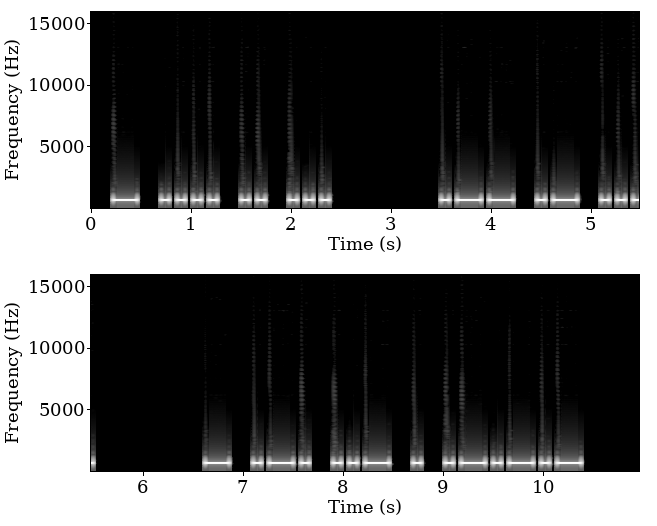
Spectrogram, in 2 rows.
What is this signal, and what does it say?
Morse code, heard as a keyed tone, about 15 wpm, 700 Hz. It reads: THIS WAS TRUE.
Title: 2x Word-Spacing - Sentences from Top 400 Words - 15wpm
